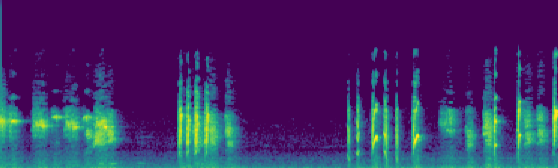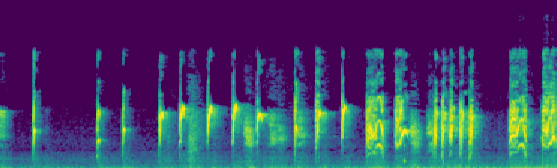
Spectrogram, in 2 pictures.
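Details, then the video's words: Crimson sunbird female calling to males, a lure for birds in training: buzzy high trills, a silent pause, then a fast, dense series of sharp ticking chips and squeaky twitters. "Konin Betina Gacor‼️ Nyrecet Nembak"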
